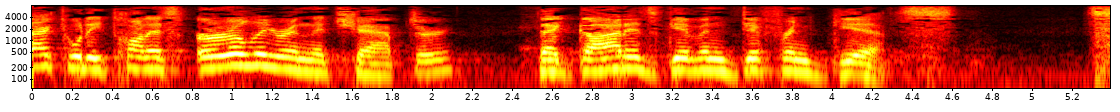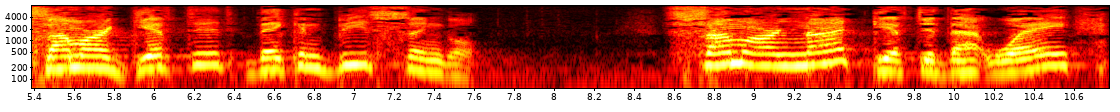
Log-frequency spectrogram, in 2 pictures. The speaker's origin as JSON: {"language": "English", "country": "United States", "said": "we as American believers"}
